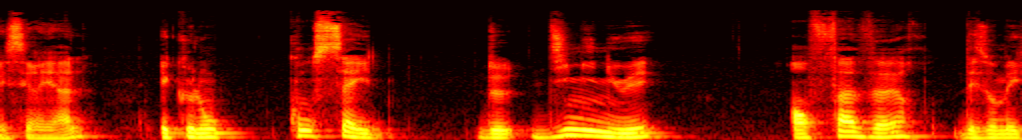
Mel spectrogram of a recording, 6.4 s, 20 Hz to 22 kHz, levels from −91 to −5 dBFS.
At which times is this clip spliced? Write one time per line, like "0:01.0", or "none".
none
